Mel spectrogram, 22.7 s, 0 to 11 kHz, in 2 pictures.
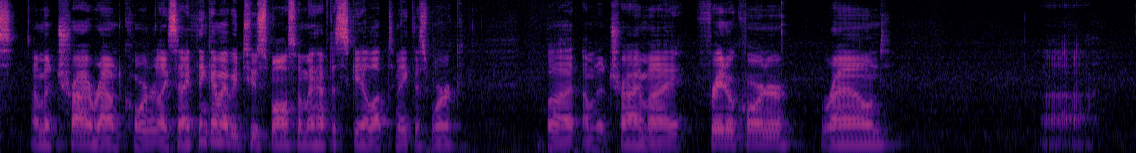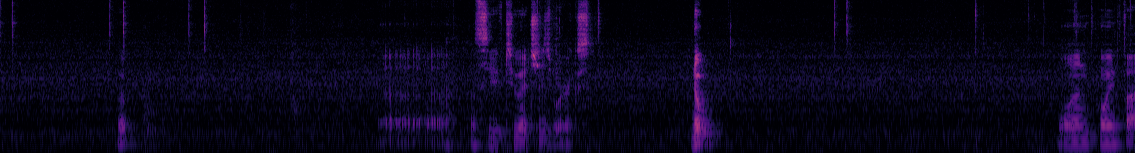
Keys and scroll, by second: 16.3 typing, 21.5-22.7 typing.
